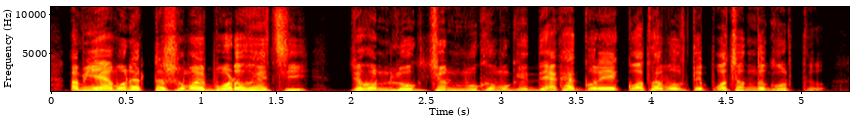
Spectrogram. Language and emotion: Bengali, happy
